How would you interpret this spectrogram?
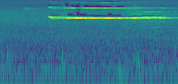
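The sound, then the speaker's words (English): A bird's alarm call in a forest: a steady, high-pitched whistling note begins about half a second in and holds unbroken to the end, over a low background rumble, with no voices. “No, it is a bird or something, I guess. Making alarm call.”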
